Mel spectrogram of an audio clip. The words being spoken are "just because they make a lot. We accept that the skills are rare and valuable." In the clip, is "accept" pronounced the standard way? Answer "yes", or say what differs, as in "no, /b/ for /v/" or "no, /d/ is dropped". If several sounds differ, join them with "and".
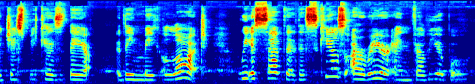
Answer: no, /k/ is dropped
